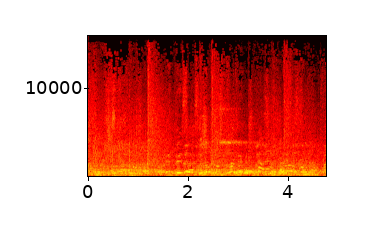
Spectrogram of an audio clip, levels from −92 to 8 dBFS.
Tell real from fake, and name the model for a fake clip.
real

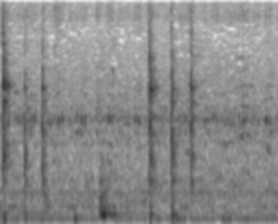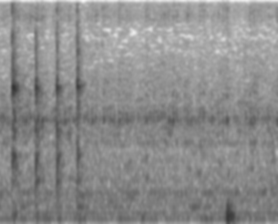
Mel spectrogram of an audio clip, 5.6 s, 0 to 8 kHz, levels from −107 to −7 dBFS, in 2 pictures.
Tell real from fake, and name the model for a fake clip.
real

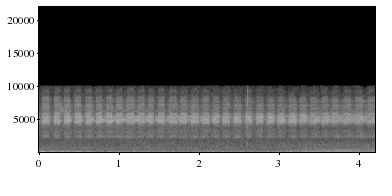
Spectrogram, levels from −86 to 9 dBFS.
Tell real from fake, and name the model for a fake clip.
real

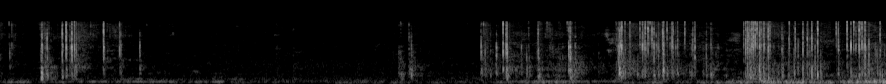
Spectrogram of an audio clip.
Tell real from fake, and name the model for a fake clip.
real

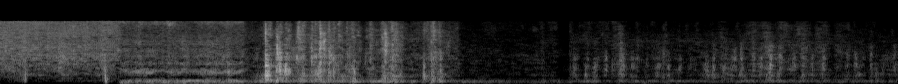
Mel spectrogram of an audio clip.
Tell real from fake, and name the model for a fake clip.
fake, vocoder, WaveNeXt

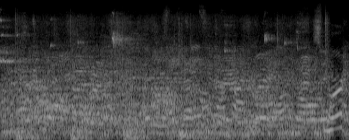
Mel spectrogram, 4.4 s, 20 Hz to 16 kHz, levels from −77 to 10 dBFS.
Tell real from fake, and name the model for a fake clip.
real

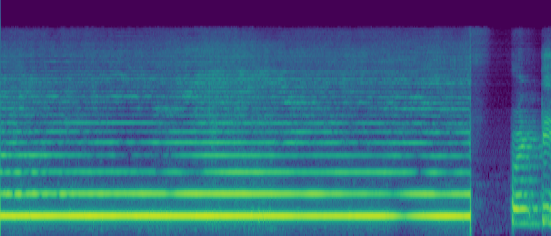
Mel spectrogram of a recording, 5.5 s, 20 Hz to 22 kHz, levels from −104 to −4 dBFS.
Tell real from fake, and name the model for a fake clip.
fake, autoencoder, DAC-VAE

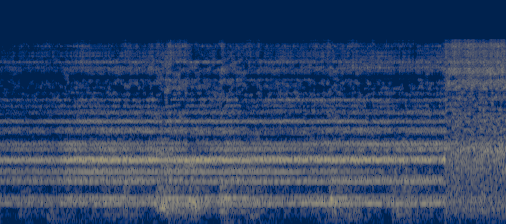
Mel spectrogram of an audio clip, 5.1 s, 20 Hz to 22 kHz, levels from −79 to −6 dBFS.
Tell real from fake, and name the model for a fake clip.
fake, vocoder, WaveNeXt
